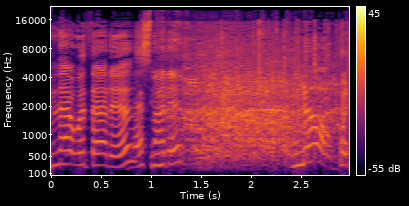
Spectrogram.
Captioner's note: laughter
